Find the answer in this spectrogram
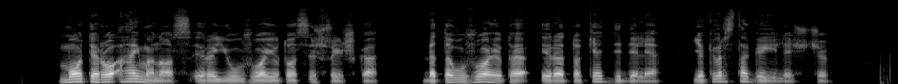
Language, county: Lithuanian, Vilnius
